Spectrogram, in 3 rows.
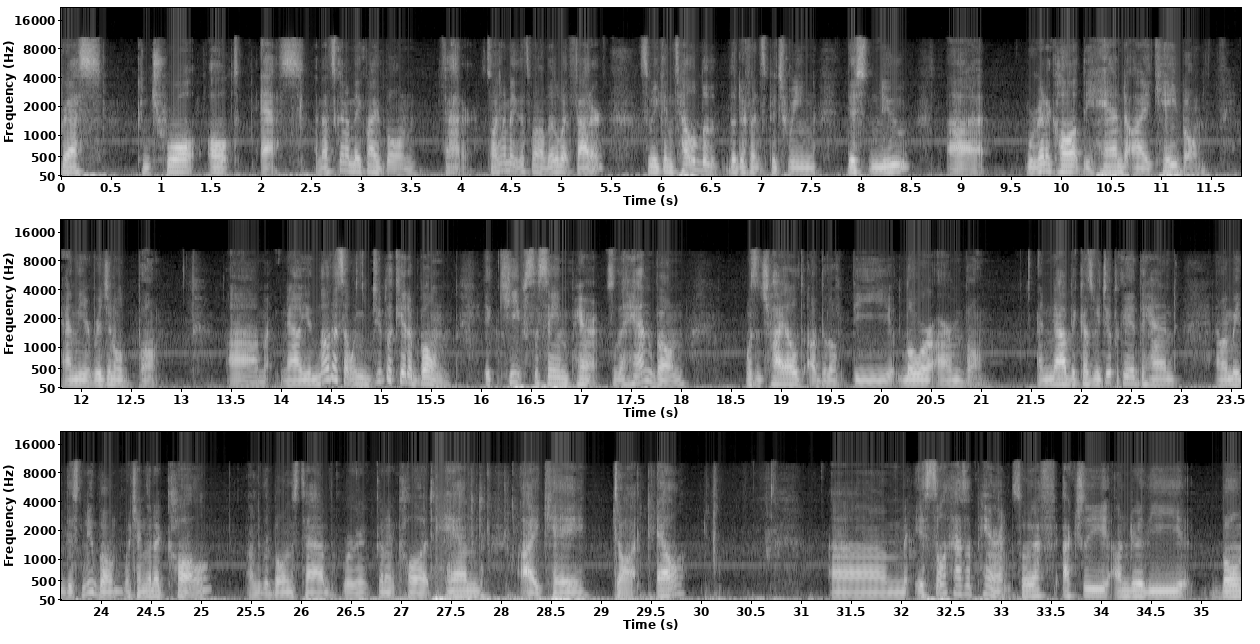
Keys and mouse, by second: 2.1 ctrl+alt+s, 5.8-7.5 drag, 7.5-15.4 middle drag, 17.8-19.7 right drag, 20.4-22.4 right drag, 22.8-24.6 right drag, 25.4-28.0 drag, 31.2-33.2 middle drag.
